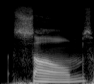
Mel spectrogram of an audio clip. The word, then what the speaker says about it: Psalms: of tea book two Psalms silent P there some people would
